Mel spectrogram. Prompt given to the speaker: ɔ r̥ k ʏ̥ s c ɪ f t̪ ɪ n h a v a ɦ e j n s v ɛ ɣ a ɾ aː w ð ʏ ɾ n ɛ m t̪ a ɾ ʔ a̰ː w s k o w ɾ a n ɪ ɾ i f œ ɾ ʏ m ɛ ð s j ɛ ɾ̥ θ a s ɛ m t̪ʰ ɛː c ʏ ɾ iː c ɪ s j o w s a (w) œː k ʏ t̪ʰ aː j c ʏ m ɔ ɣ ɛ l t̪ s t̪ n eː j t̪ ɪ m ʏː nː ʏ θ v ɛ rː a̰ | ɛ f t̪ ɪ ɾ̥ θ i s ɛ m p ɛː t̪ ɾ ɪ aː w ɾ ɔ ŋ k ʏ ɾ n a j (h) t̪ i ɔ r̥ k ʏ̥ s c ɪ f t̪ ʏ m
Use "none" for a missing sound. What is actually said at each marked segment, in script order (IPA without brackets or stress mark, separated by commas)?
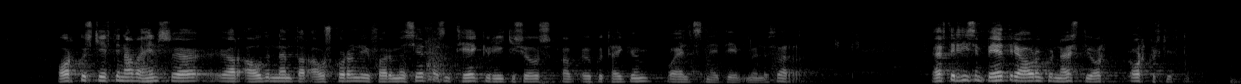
v, s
